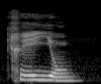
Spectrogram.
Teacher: io farò con la prima I un dittongo con la A che mi dà il suono E e il suono transitorio mi permette di legare la E con la O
